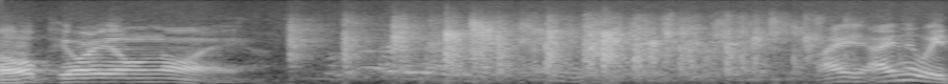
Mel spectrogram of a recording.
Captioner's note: applause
